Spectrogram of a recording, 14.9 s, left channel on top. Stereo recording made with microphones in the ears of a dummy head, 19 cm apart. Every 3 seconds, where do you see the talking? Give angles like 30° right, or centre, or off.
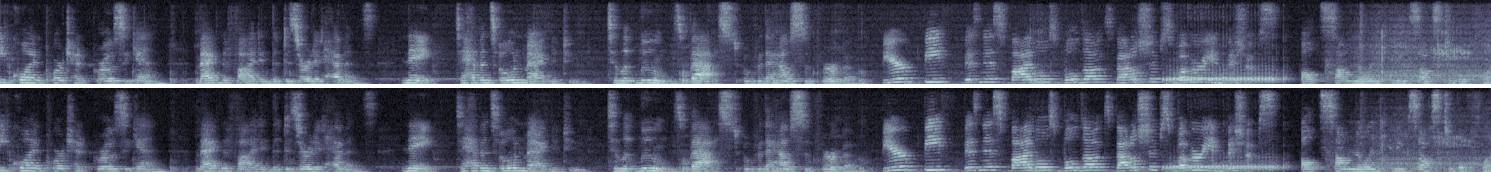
60° left, 50° left, 10° left, 30° right, 40° right.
